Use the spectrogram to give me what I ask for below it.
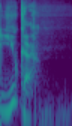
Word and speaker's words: Yuka: for you okay uh the Yuka like the root yeah kind of spelled like that it's sometimes called the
